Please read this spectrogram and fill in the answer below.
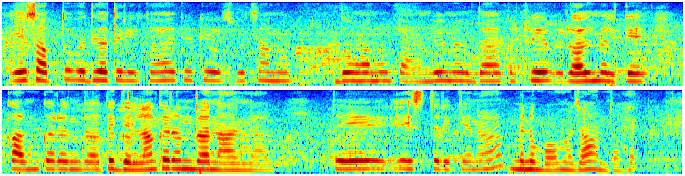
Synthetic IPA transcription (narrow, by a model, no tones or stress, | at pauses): eːsəb̚t̪õːʋəd̪ijaːt̪əɾiːkaːɦɛːkjõːkɪʊsʋɪd͡ʒsaːnũːd̪oːãːnũːʈaːɪmbiːmɪld̪aːɦɛːkəʈʰːeːɾəlmɪlkeː | kəmkəɾənd̪aːət̪eːɡəlːãːkəɾənd̪aːnaːlnaːl | t̪eːɪst̪əɾiːkeːnaːlmɛːnũːbɔːt̪məzaːõːnd̪aːɦɛː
